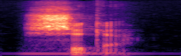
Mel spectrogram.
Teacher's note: in sugar, the S is actually making a shh sound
